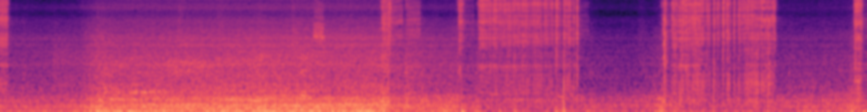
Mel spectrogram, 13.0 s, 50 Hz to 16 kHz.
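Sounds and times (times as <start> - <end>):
rapid mechanical clicking of tool: 6.9 - 8.8, 9.9 - 11.7, 12.8 - 13.0.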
